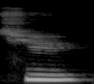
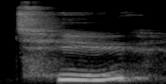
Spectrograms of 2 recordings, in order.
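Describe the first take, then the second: First: The t is released without a puff of air. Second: The t is released with a puff of air. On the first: The speaker calls it right. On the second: The speaker calls it wrong. "Instead of"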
